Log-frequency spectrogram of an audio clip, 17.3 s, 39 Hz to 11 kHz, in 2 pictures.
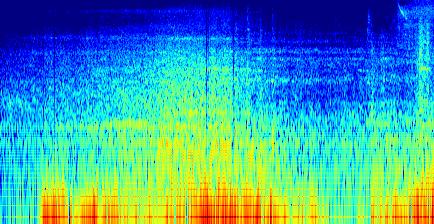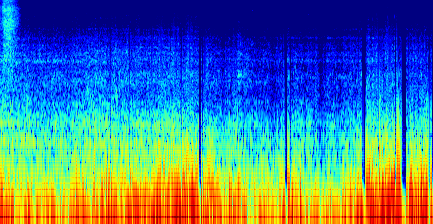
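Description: Class 140 electric locomotive passing with a train of loaded double-deck car-transport wagons: a steady hum as the locomotive goes by, then the heavy rumble of the wagons' wheels rolling past, with a brief high-pitched screech about eight seconds in.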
